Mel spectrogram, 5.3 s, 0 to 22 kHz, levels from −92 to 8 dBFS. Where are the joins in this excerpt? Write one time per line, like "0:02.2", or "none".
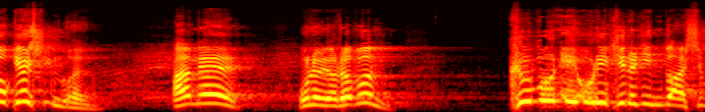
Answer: none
